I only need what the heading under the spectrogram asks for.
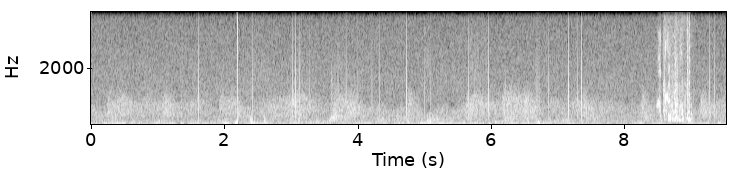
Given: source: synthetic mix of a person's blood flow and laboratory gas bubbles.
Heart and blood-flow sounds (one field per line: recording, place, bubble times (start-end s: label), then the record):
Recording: Doppler ultrasound of blood flow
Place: subclavian vein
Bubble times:
8.47-9.07 s: bubbles
From the record:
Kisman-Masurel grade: 212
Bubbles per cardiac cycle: several, 3 to 8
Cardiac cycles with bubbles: 1 to 10%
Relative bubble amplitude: moderate (0.250 to 0.450)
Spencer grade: 1 (occasional bubble signal discernible with the cardiac motion signal, with majority of cardiac periods free of bubbles)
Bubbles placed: anywhere in the cardiac cycle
